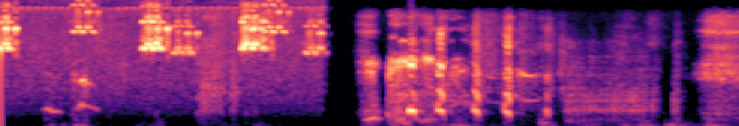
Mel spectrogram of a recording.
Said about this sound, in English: Put the cricket sounds, Slick. You can play the cricket sounds all you want to.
